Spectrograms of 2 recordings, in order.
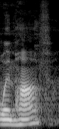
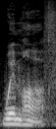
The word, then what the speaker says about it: Wim Hof: Is it not Wim Hof?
